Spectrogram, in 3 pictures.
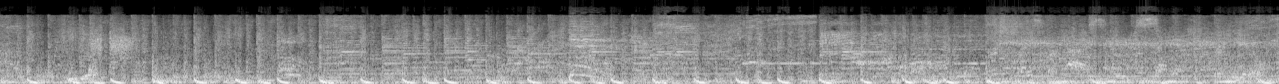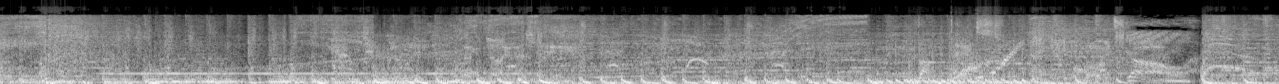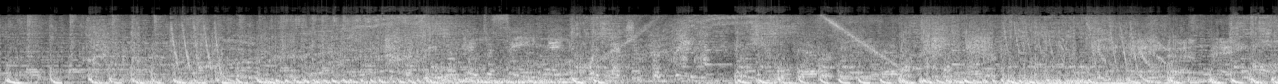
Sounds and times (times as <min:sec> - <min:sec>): Dance music: 0:00.0 - 0:38.3.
